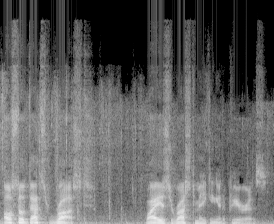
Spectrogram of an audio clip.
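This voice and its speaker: A man's voice: medium pitch, big pitch swings, unhurried, slight background noise. A man giving casual reaction commentary on game cutscenes, speculating and thinking aloud. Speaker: gaming video reactor. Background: game cutscene music and dialogue.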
